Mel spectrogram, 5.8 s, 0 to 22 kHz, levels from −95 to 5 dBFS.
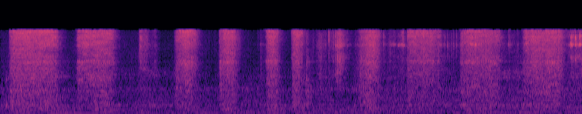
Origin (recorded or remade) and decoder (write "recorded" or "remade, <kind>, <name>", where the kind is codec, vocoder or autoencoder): remade, codec, DAC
